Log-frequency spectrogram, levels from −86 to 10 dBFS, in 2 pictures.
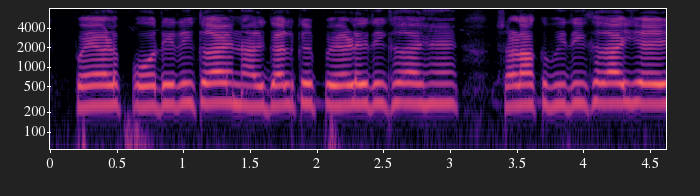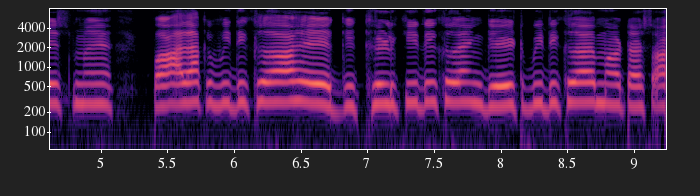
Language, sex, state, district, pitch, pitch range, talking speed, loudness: Hindi, female, Chhattisgarh, Rajnandgaon, 275 Hz, 265-280 Hz, 210 wpm, -28 LUFS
